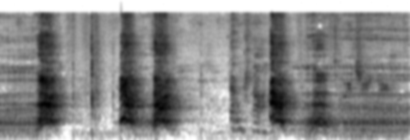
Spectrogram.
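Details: Pet dog barking back at a dog barking on television: five loud, sharp barks at uneven intervals, two coming in a quick pair, with faint background sounds between them.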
